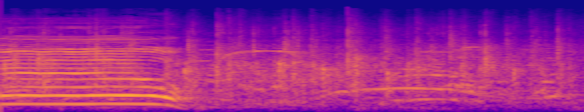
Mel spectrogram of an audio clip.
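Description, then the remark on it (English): A sustained, buzzy tone cuts off after a second, followed by a steady burst of audience applause, dense clapping that continues to the end with a few faint whoops mixed in. “Clap your fucking hands for these two.”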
